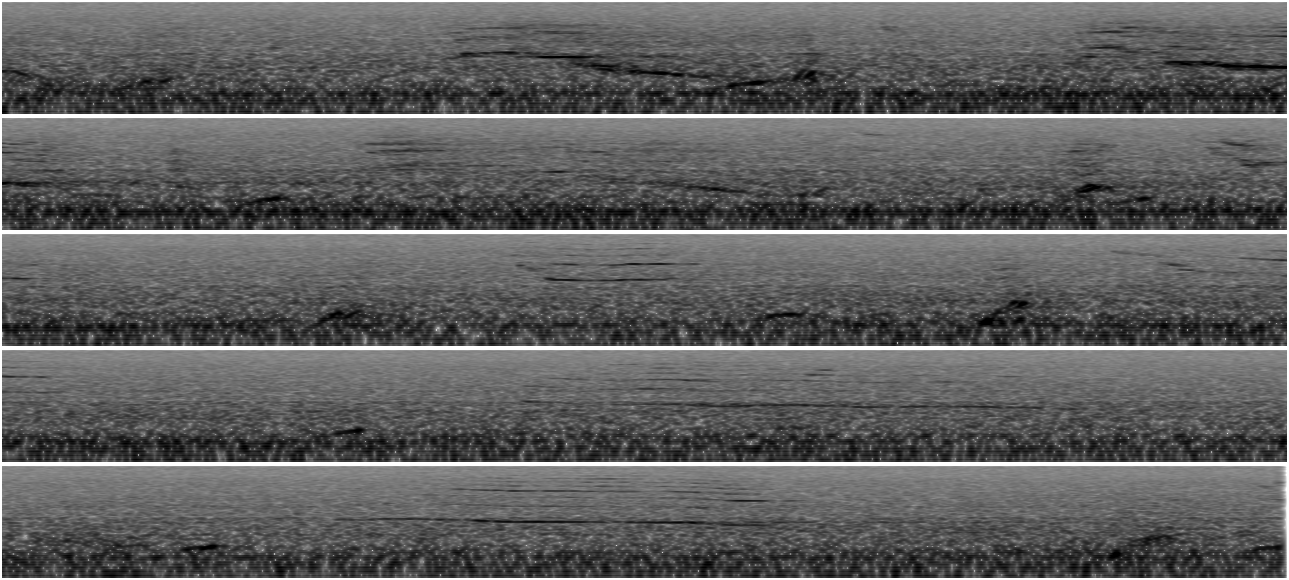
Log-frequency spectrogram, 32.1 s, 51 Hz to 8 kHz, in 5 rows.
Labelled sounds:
2.3	3.0	humpback whale, 0.80 to 2.9 kHz
5.4	6.5	humpback whale, 0.80 to 2.2 kHz
8.3	8.7	humpback whale, 1.7 to 2.6 kHz
12.4	13.0	humpback whale, 0.83 to 2.8 kHz
15.6	16.3	humpback whale, 0.93 to 2.1 kHz
19.0	19.6	humpback whale, 2.3 to 3.8 kHz
22.4	22.9	humpback whale, 1.9 to 2.1 kHz
28.0	29.6	humpback whale, 1.6 to 4.5 kHz

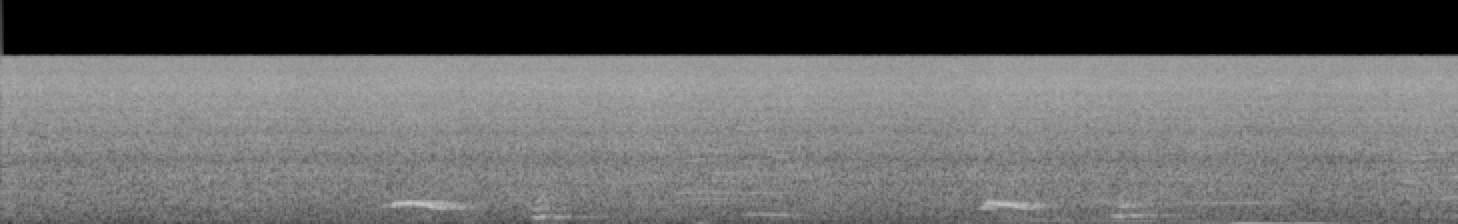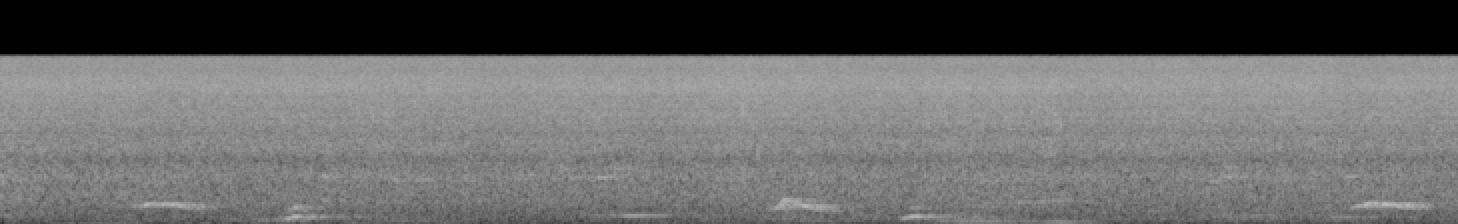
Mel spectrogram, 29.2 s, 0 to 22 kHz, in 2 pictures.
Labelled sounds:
14.1	14.3	humpback whale, 1.16 to 1.25 kHz
20.5	20.8	humpback whale, 0.78 to 1.1 kHz

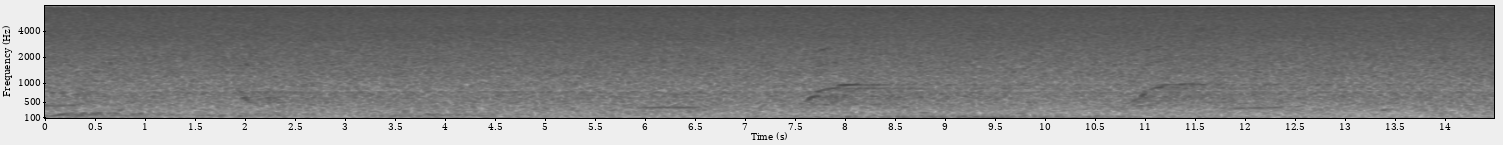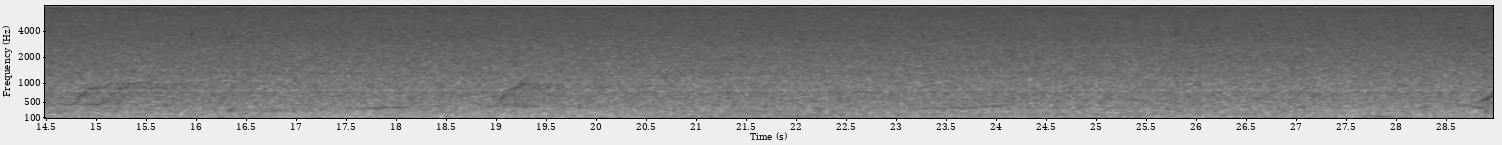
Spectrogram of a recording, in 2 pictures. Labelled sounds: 7.7	8.2	humpback whale, 0.80 to 1.0 kHz
11.3	11.6	humpback whale, 0.86 to 1.0 kHz
14.9	15.1	humpback whale, 0.80 to 0.96 kHz
19.1	19.4	humpback whale, 0.80 to 1.2 kHz

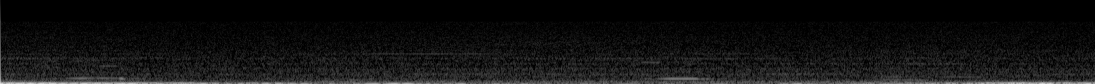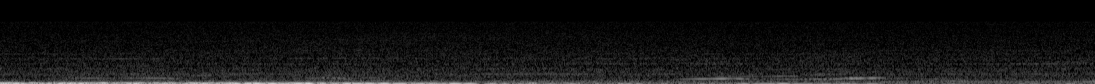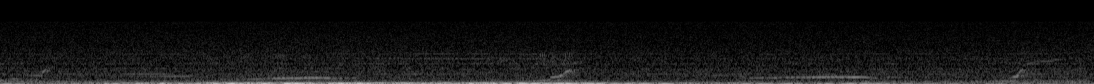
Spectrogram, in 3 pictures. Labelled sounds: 32.3	32.5	humpback whale, 1.1 to 1.2 kHz

